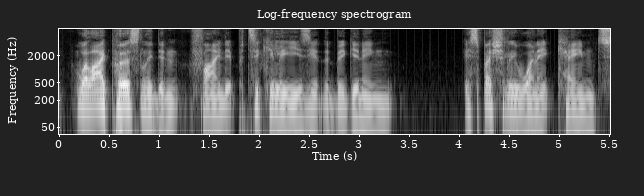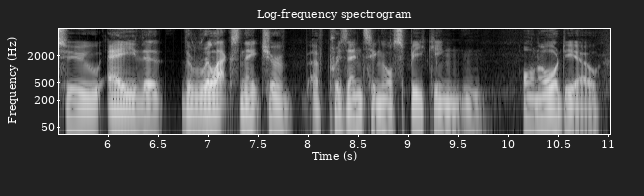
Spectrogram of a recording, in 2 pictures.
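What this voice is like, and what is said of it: Strong Yorkshire English accent. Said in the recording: “I feel I've got a very overtly Yorkshire accent. ... it's been tempered a little bit ... So it's clipped a little bit.”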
